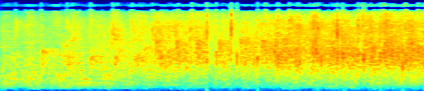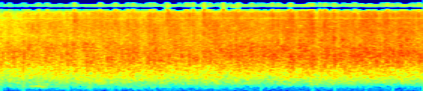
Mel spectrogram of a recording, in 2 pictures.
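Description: A large audience applauds, growing louder.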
